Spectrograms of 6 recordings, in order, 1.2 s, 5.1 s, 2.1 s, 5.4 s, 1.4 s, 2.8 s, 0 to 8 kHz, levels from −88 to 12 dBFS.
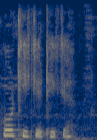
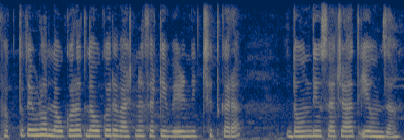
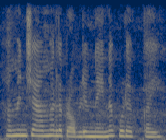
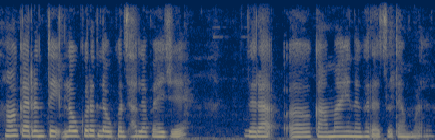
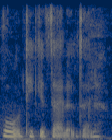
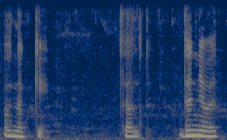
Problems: background sounds at intervals, background conversations at intervals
